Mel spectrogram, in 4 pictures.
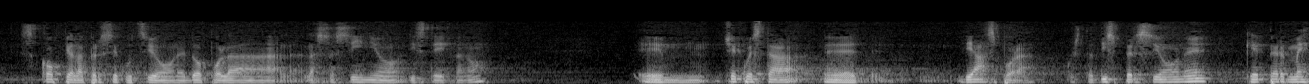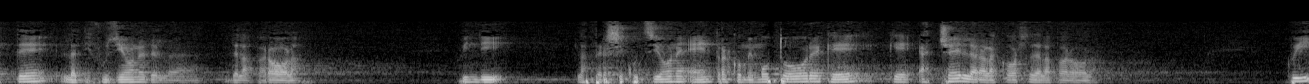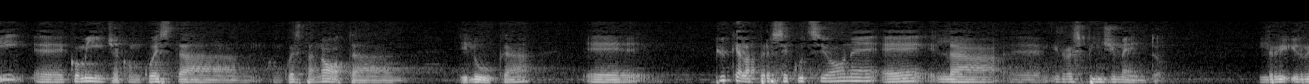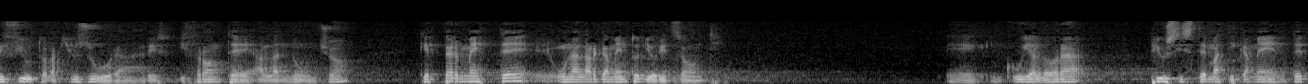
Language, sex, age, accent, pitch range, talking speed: Italian, male, 40-59, native, 100-120 Hz, 80 wpm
